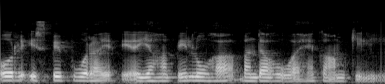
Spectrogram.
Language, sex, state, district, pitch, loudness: Hindi, female, Punjab, Kapurthala, 165 Hz, -17 LUFS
